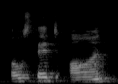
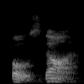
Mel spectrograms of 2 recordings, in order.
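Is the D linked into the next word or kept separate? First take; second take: separate; linked. First: Both words are said fully and separately. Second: The D joins directly onto the next word. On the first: The speaker calls it wrong. "o brasileiro vai falar posted. Posted on e não vai dar certo" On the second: The speaker calls it right. "o E desaparece. Sobrou só o D. Ele grudou no O"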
